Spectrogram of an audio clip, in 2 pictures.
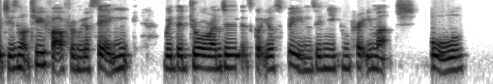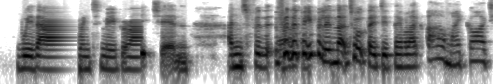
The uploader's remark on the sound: Apologies for the sound on the episode today - we were recording between the UK and UAE and the net cable gods were not kind to us!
